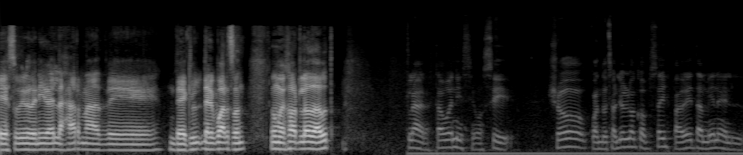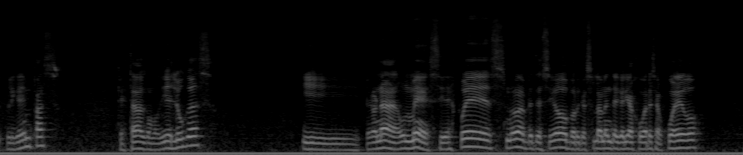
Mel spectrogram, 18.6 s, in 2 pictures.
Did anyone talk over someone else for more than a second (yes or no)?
no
